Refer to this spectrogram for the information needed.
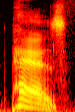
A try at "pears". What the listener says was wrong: Okay, that one sounded more like pears. You said it like Pez. Initially. I was like the candy.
